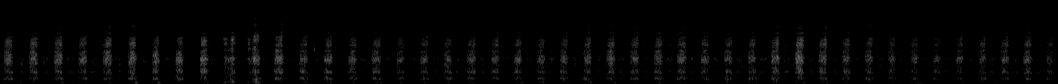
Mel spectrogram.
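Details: Indoors, a female Staffordshire Terrier pants fast and evenly, about four or five airy, rasping huffs a second, with slight hints of vocal whimpering.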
